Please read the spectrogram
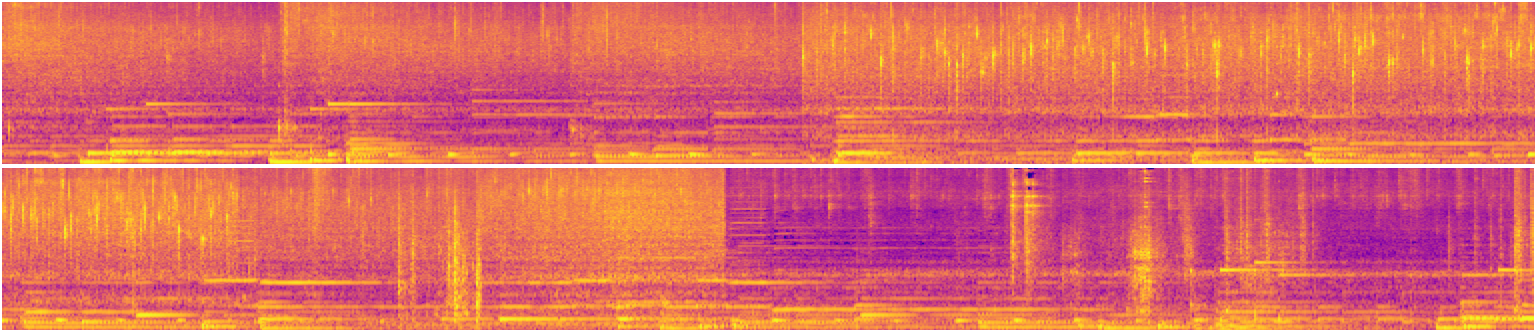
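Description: Diced apple frying in hot fat in a stainless steel saucepan, sizzling and crackling. The sizzle builds about three seconds in, is at its busiest from about eight seconds, and eases off a little past twenty seconds, with a few short knocks near the end.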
